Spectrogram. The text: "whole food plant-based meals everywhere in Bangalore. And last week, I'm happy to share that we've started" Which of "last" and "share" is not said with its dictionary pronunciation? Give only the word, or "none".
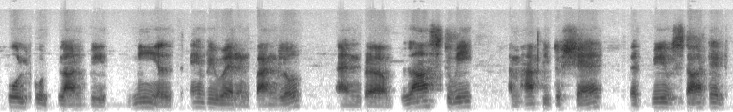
none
